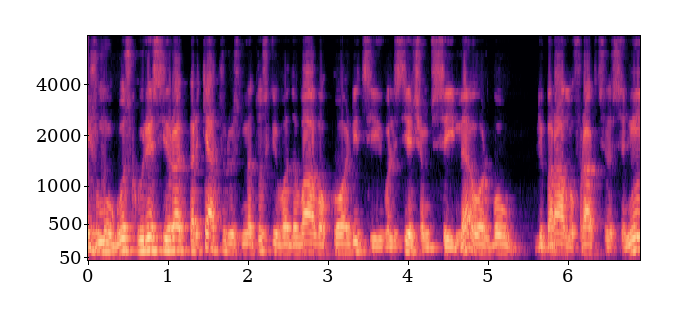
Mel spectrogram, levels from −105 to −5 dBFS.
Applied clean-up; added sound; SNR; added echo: none; none; none; reverberation time 0.4 s.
